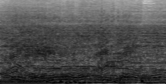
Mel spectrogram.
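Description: Dirt bike engine revving, its pitch falling and then rising again near the end, over rock guitar music.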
